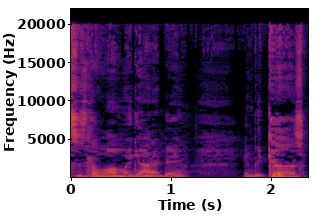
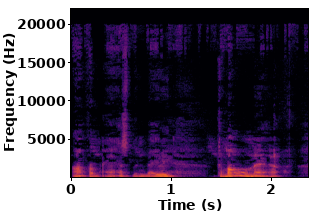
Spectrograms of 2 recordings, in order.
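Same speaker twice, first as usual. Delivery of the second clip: put-on Alabama-style southern country accent; 3 semitones higher than usual. Retelling what he tells girls he meets: southern accent. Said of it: "I picked up on so many girls using this accent".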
